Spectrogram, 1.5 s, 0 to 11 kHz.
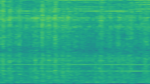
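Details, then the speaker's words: Prototype 3D-printed RC robot drive, motor driving wheel hub: steady geared motor whine with faint uneven flutter; motor wobbly on its bracket, another bracket needed. "actually the motor on the brake is quite wobbly I'm gonna have to make another little bracket t"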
